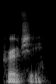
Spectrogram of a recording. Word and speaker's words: Croce: Croce.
